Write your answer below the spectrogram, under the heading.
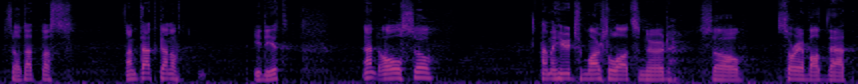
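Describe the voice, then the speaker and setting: A man speaking into a handheld mic at a small conference, his voice strained from days of talking. He wanders through his points with restarts and dry, self-deprecating asides, at an everyday middle pitch. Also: steady tone, measured pace, sharp tone, clear, resonant tone. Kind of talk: informal conference talk.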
